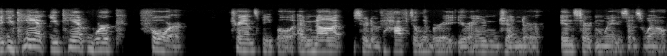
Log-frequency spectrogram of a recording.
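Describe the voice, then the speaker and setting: Speaking at a fairly slow pace with a New York accent, a woman uses a very deep, low pitch, a bright, sharp tone and very wide pitch swings. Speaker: interviewer, gender writer. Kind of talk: interview. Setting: video call. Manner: interruptive, enthusiastic.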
